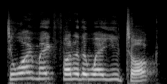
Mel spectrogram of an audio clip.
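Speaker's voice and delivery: high, loud mimicked Aussie protest; sing-songy Australian. Australian racer protesting being mimicked, sing-songy Aussie. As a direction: imitate an Australian woman's sing-song, well up in pitch. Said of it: "it was very sing-songy".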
